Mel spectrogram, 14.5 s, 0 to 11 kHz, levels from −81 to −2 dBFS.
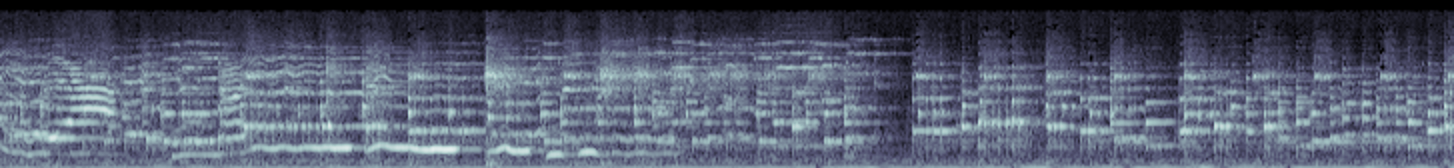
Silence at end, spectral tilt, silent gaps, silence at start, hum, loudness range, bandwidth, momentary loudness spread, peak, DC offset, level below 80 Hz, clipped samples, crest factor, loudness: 0 s; -4.5 dB/octave; none; 0 s; 50 Hz at -45 dBFS; 6 LU; 9 kHz; 9 LU; -4 dBFS; 1%; -44 dBFS; under 0.1%; 16 dB; -20 LUFS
